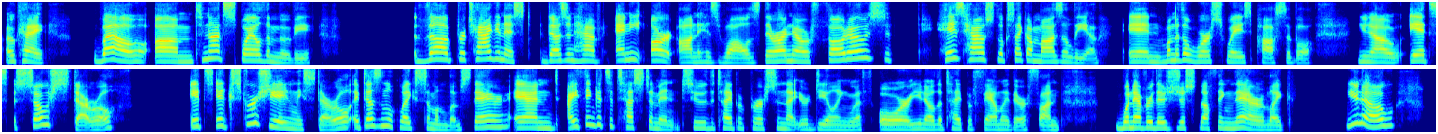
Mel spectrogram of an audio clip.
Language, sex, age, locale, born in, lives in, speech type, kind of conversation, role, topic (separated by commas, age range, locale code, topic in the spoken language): English, other, 20-24, en-US, United States, United States, conversation, podcast, guest, What makes a house feel like a home to you?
